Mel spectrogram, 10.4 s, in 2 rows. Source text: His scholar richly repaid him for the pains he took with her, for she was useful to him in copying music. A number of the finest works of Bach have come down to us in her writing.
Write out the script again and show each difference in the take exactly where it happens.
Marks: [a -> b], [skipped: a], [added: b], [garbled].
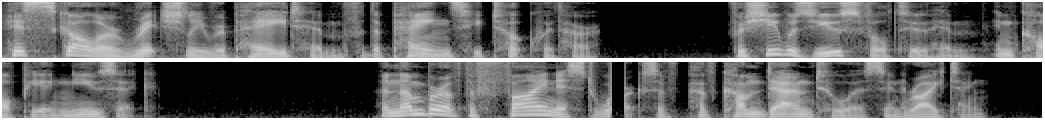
His scholar richly repaid him for the pains he took with her, for she was useful to him in copying music. A number of the finest works of [skipped: Bach] have come down to us in [skipped: her] writing.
